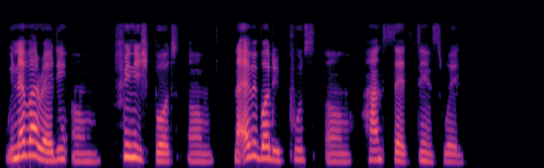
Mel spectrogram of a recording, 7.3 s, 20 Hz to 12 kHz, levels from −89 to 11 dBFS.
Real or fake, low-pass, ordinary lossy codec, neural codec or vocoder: real; 7.2 kHz; none; none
